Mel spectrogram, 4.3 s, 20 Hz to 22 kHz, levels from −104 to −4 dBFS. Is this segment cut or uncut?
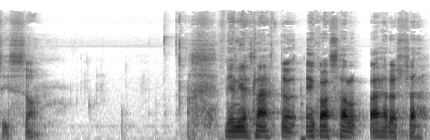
uncut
